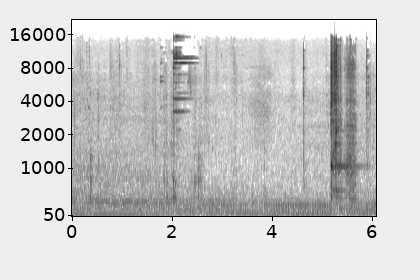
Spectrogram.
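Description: Steady low hum with scattered light metallic clicks and clinks. About five seconds in, a sudden loud burst with a whine: the starter motor of the rebuilt Isuzu four-cylinder diesel, wired straight to a battery, is energised and briefly turns the engine over.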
